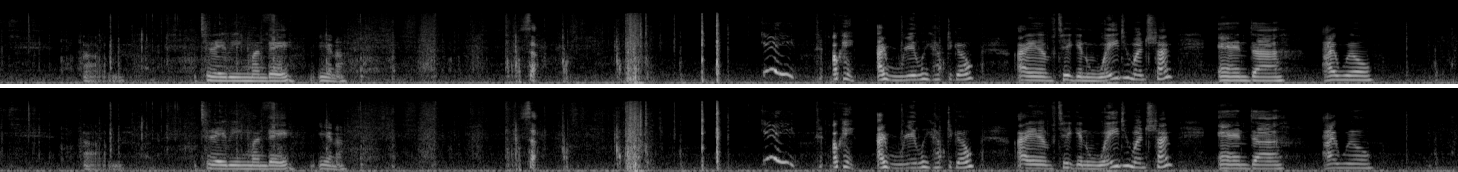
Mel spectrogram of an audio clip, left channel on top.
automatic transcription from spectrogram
Today being Monday, you know. So, yay! Okay, I really have to go. I have taken way too much time, and I will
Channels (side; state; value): both; normal; correlation 0.35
